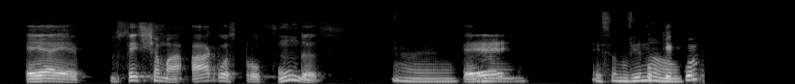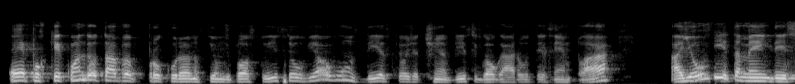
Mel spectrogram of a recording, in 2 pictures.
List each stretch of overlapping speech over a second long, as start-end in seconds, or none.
none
